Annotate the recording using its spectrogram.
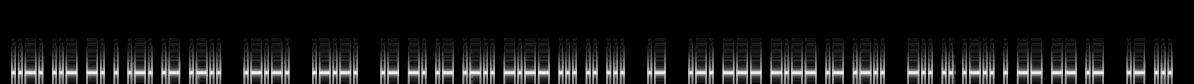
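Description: Morse code, heard as a keyed tone, about 36 wpm, 550 Hz. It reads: FUNERAL <AR> <AR> ANALYSIS A ROYAL DILEMMA AS
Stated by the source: News headlines sent in Morse at speed 35.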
